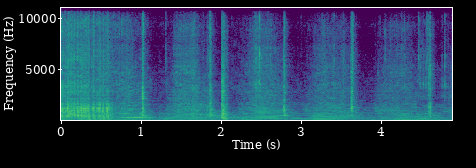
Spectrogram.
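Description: A spinning top clacks against the rim of a plastic arena.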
